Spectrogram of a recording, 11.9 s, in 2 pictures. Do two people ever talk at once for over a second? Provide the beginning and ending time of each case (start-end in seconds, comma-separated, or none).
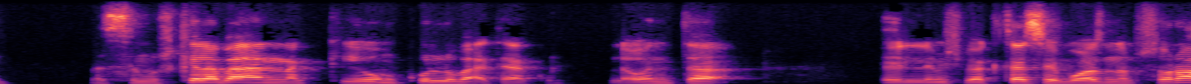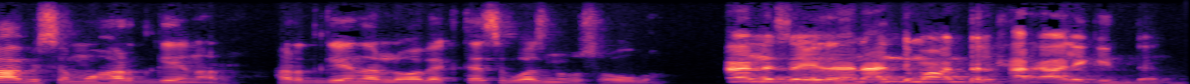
none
